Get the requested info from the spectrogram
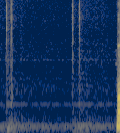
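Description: Two faint computer mouse clicks about a second apart, each a quick double tick of press and release.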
